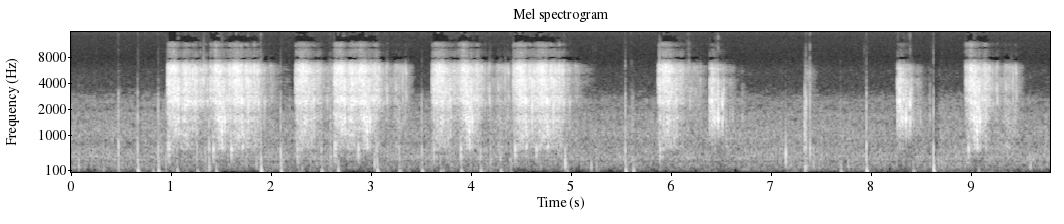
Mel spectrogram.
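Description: Short scraping bursts of digging in dirt come one after another.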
